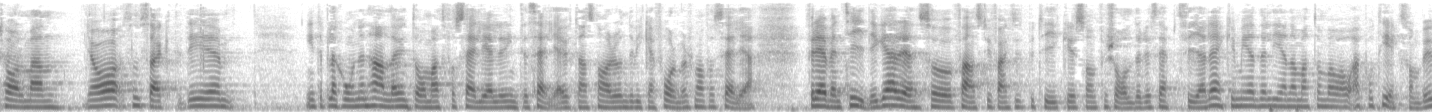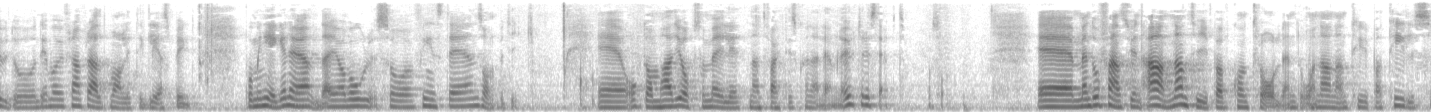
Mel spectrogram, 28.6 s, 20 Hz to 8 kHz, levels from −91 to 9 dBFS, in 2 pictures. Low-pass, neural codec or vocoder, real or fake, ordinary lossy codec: 7.2 kHz; none; real; MP3, 32 kbps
